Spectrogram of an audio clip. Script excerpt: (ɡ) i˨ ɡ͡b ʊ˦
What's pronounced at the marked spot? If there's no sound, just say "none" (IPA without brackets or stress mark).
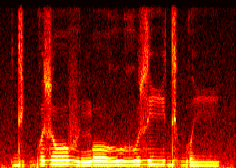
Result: d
